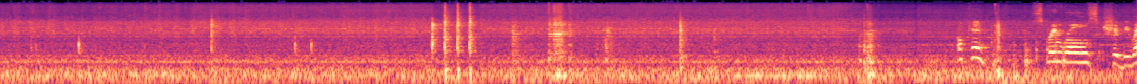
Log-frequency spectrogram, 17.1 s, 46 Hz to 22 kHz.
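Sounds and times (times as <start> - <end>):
food sizzling in frying pan: 0.0 - 16.5
utensil clicking against pan: 6.4 - 7.2.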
